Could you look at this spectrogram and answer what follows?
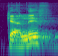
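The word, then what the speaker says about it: caliph: हैं और उसी को खलीफ बोलते हैं, खलीफ, कैलिफ या खलीफ, और उसका जो रूल होता है उसी को खिलाफत बोलते हैं, खलीफत, ठीक है.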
